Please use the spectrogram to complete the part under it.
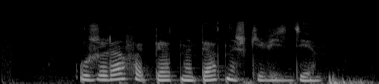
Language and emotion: Russian, neutral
